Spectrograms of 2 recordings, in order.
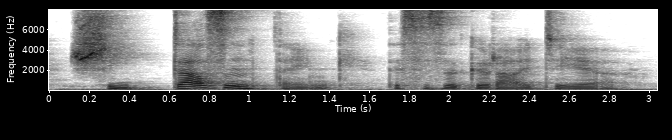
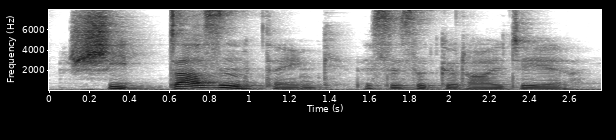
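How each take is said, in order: First: The stress falls on the word doesn't. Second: The stress falls on the word doesn't.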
